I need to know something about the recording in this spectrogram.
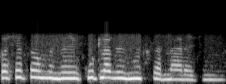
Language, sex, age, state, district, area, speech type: Marathi, female, 18-30, Maharashtra, Washim, urban, conversation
